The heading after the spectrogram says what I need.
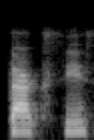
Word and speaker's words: taxi: como taxi, por ejemplo, se escribe de esta forma, pero cuando tú representas taxis se pronuncia como dos fonemas.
